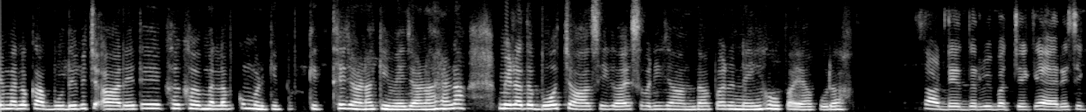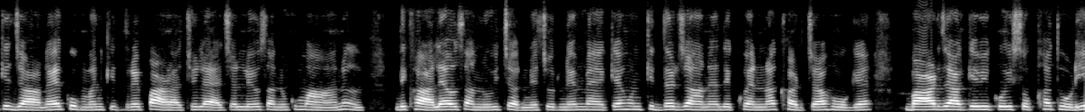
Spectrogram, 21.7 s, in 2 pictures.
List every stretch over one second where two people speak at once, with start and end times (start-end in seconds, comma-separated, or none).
none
